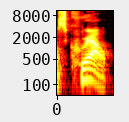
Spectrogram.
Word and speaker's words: Squelp: Ok, c'est comme ça qu'on prononce son nom, Squelp.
